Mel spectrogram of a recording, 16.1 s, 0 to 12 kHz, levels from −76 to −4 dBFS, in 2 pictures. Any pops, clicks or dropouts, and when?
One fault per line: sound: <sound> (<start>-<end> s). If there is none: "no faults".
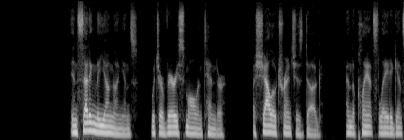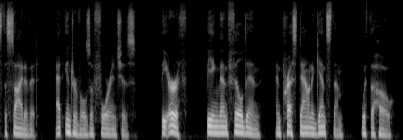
no faults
